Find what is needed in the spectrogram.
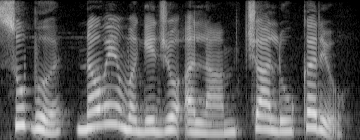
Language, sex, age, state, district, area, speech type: Sindhi, female, 18-30, Gujarat, Surat, urban, read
